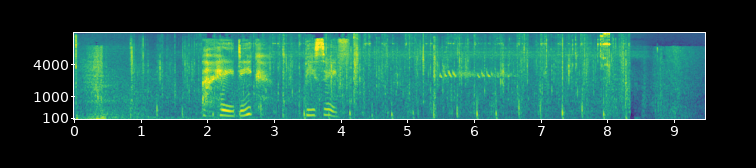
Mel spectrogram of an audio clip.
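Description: Footsteps crunch on gravel at a brisk walk.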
